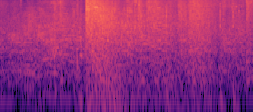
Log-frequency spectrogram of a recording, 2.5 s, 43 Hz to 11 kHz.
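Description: Gunfire in the zombie shooter Left 4 Dead: a loud blast bursts in just under a second in, followed by a noisy, rumbling stretch of game action with voices talking over it.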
